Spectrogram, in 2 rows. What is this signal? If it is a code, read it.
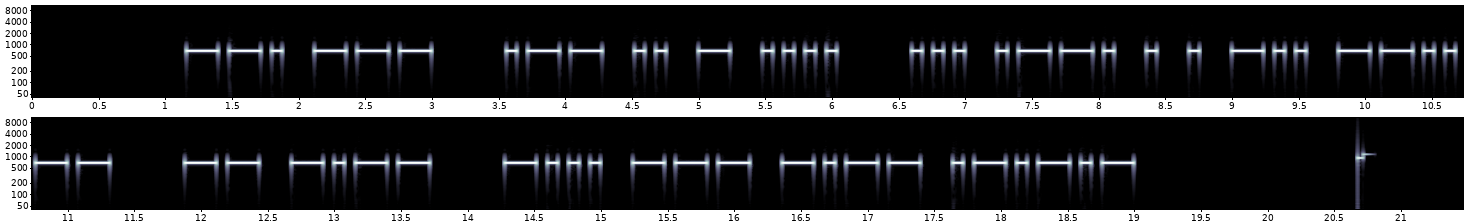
Morse code, heard as a keyed tone, about 16 wpm, 700 Hz. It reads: GO WITH SPEED, MY BOY.
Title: Sentences from Top 1000 Words - Review Part 5 - 15wpm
